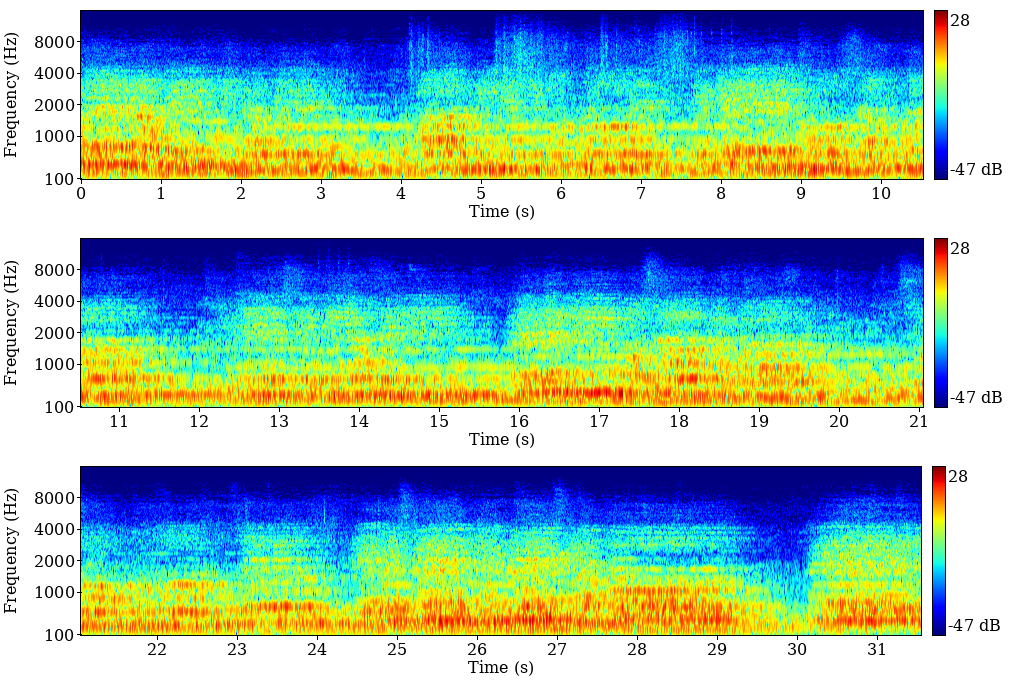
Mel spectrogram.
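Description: Mixed choir of men's and women's voices singing a hymn in sustained chords, unbroken throughout.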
